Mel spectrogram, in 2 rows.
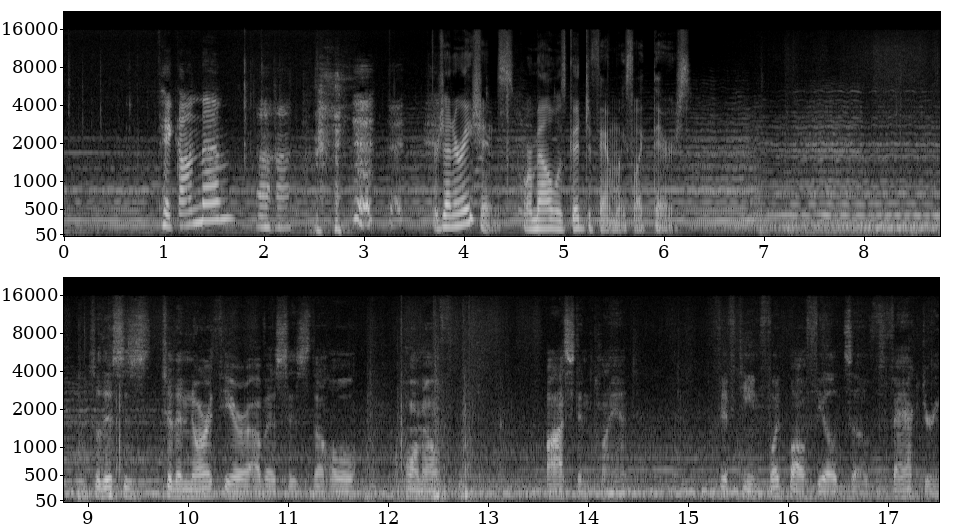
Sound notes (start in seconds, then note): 2.4 both laugh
